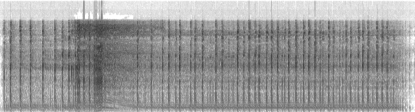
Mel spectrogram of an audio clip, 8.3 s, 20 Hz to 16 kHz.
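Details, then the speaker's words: Stihl 011AV chainsaw, revived non-runner, after the loose exhaust was fixed, carburetor settings unchanged: starts right up, blips once, then holds a steady, even two-stroke popping idle; normal idle. "It started right up."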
